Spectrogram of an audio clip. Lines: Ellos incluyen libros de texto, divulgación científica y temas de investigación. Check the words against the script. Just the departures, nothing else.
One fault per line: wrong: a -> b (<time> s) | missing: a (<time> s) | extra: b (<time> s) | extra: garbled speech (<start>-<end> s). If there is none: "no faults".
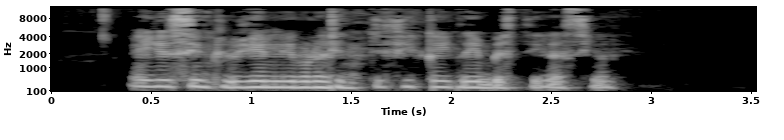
missing: de texto divulgación (1.4 s)
missing: temas (2.0 s)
